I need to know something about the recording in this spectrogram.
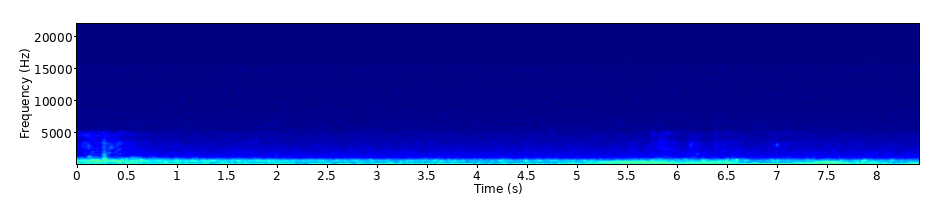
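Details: Underwater whale song with a dense, grainy hiss and rumble. Midway, short level tones and a low sustained moan rise out of the wash, with a faint higher squeak at the opening.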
